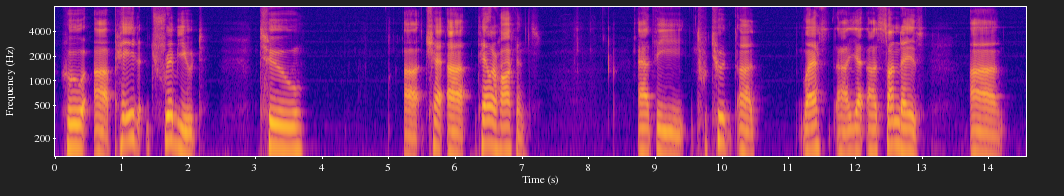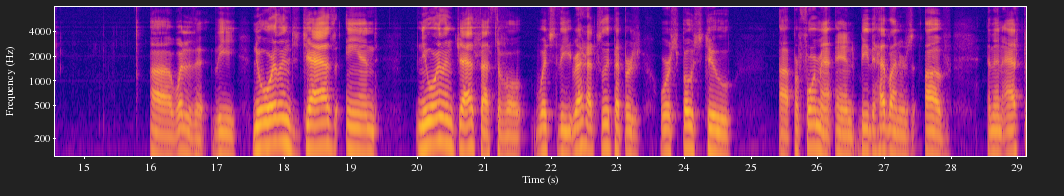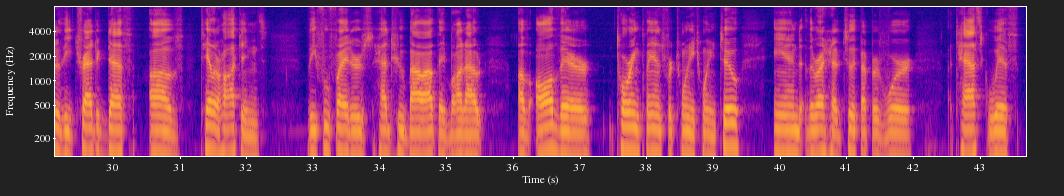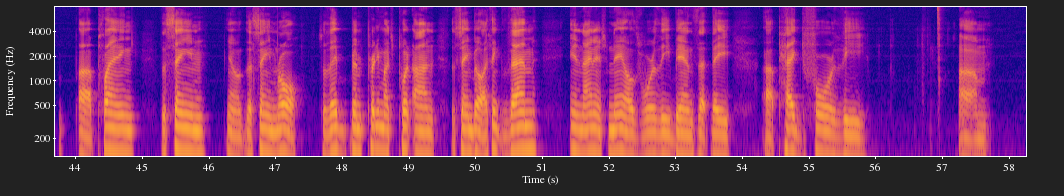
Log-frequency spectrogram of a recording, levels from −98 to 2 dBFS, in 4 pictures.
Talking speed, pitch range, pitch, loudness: 125 wpm, 110-135 Hz, 125 Hz, -21 LUFS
